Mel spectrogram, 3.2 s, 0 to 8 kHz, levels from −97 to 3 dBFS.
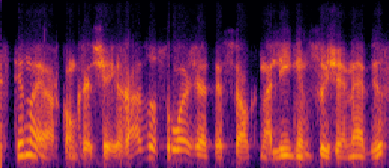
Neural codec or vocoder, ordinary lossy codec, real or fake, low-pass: none; Opus, 16 kbps; real; 7.2 kHz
